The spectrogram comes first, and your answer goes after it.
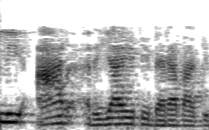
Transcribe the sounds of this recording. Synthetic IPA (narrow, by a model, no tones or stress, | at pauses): liaːɾɾijaːliʈid̪ɐɾabʱaːɡi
